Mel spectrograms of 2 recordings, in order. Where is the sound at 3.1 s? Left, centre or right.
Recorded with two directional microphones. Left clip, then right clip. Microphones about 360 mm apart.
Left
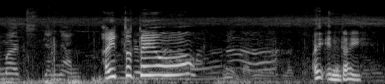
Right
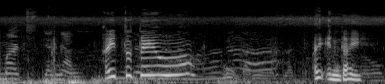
Centre.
